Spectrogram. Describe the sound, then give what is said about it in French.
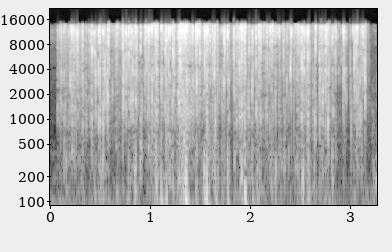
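A plastic bag of Sweet 16 sour candies crinkles continuously for a few seconds, a dense crackly rustle of sharp bright snaps and crunches, fairly loud and steady, with no one talking. “Donc, euh, un petit sac en plastique.”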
